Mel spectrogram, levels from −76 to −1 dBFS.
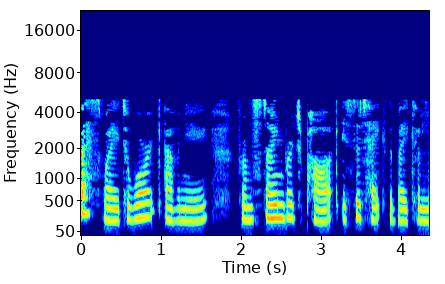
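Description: A speech clip, likely starved of bits by MP3 compression at a very low bitrate such as 16 kbps: nothing survives above 5 kHz, and heavy watery, swirling artefacts smear the sound throughout.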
